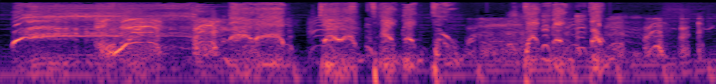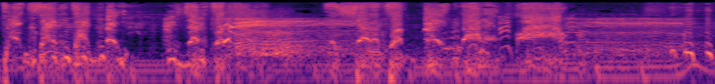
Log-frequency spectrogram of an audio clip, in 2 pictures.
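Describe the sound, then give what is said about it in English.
A person wails and sobs loudly, with long, rising and breaking cries, strained groans and gasping breaths continuing almost without pause. “I got over that quick. You not shouting no more? I don't cry long.”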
